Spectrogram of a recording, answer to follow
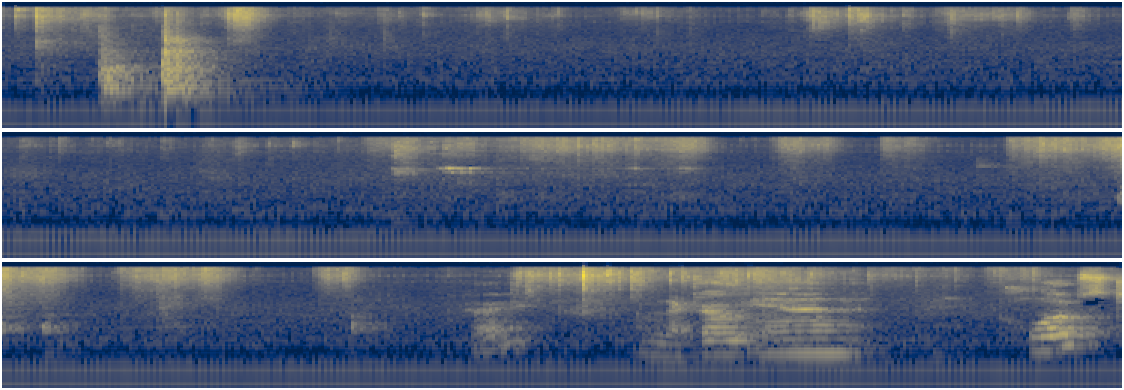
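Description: Wire cutters snipping through the wired stem of an artificial pine pick: two sharp snips within the first second. Then soft, scattered handling sounds of the plastic pine as the short pieces are tucked into the candle ring.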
